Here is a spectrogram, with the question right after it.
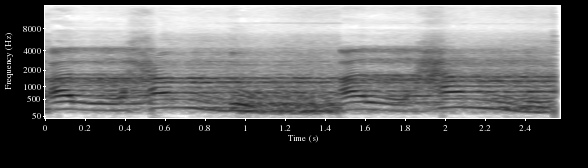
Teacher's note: Jadi salah jadi harus dibaca izhar, harus dibaca jelas lamnya.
